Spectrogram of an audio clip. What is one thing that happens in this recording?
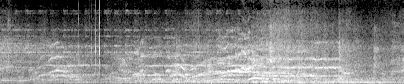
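Riders on a roller coaster scream as the train rushes past.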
